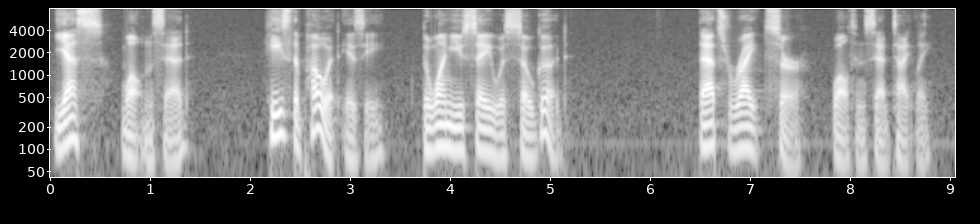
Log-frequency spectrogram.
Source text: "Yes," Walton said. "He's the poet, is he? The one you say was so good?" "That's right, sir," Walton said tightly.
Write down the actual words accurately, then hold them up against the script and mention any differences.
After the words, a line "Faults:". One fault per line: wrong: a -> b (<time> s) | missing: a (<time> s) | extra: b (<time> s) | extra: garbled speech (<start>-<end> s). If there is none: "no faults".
"Yes," Walton said. "He's the poet, is he? The one you say was so good?" "That's right, sir," Walton said tightly.
Faults:
no faults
